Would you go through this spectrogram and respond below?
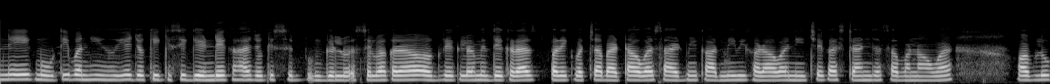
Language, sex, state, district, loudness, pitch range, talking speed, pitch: Hindi, female, Uttar Pradesh, Etah, -16 LUFS, 200-210 Hz, 270 wpm, 205 Hz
